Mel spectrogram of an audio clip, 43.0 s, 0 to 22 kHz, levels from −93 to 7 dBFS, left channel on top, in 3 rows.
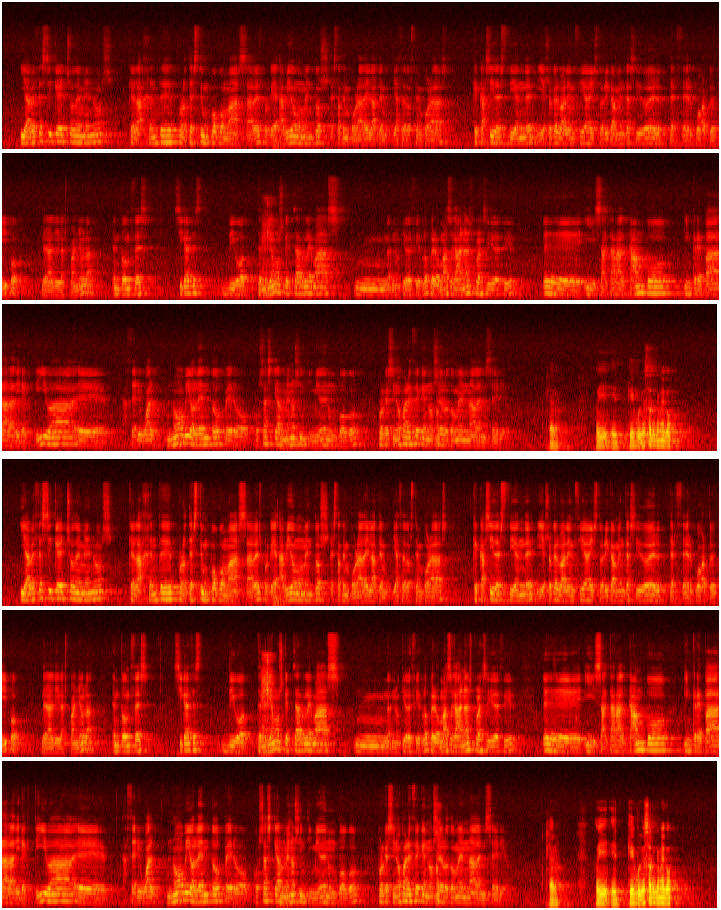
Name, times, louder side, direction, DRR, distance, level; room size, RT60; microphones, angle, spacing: voice 1, 0.4-2.2 2.5-8.9 9.4-14.7 15.1-16.2 16.5-17.3 17.8-18.4 18.7-21.1 21.4-24.7 25.2-30.8 31.1-35.9 36.2-38.8, right 3 dB, 35° right, 0.6 m, -38 dB
voice 2, 40.6-42.1, right 6 dB, 80° right, 0.3 m, -27 dB
19.0 x 6.5 x 7.1 m
head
